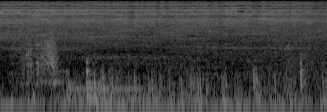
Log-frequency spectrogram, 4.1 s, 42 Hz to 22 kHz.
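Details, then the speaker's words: Tial MVR wastegate on bench under air pressure (up to two bar, valve fully open): steady soft hiss of air bleeding past the valve stem, which Tial says is normal; gate was removed after boost spiking to 30psi on track. "according to tile hearing air come through through the stem in here is normal"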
